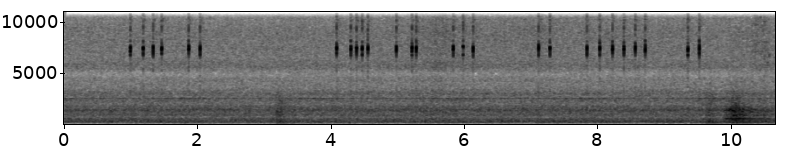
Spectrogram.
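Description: Soft menu clicks tick in quick bursts.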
